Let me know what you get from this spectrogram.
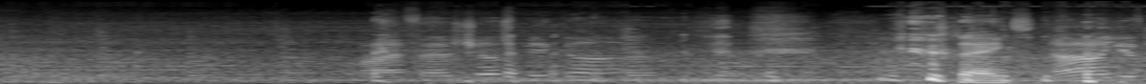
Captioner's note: Carmen and Andrew laugh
